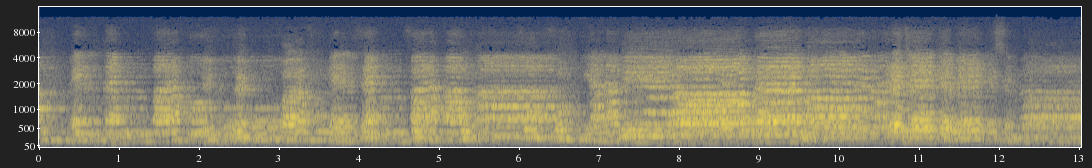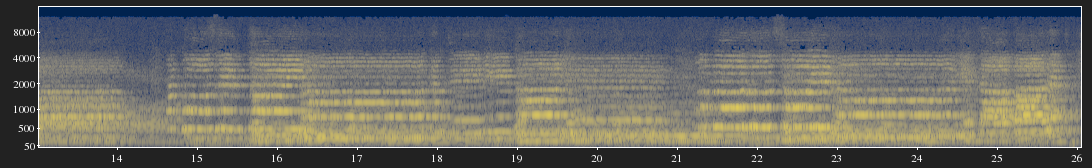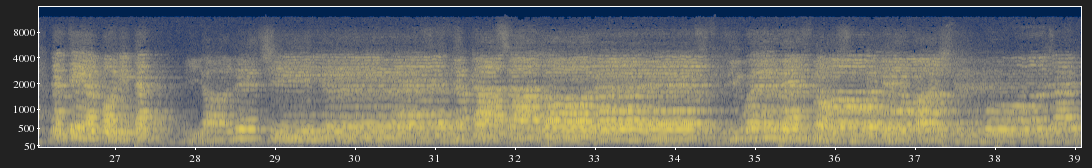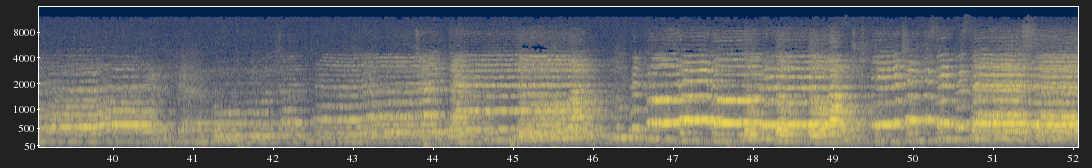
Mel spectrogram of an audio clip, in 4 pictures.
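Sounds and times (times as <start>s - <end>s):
choir singing a cappella: 0.0s - 52.0s.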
